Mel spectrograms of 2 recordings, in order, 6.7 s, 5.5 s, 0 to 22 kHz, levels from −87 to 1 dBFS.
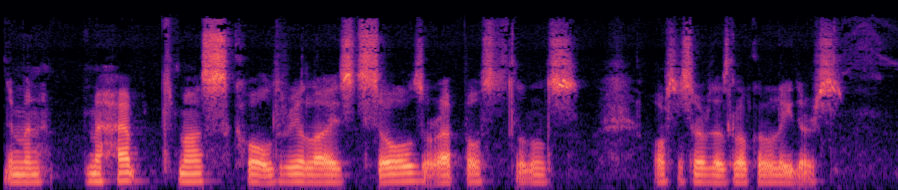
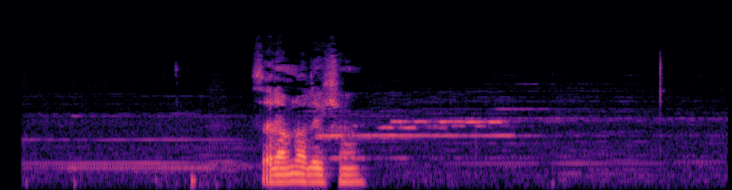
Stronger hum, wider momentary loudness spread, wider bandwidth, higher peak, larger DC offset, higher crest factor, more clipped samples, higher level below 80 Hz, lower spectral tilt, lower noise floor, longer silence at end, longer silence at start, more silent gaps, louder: neither; second, 10 LU vs 28 LU; first, 16 kHz vs 9.6 kHz; first, -2 dBFS vs -6 dBFS; neither; second, 18 dB vs 24 dB; neither; about the same, -62 dBFS vs -64 dBFS; second, -3.5 dB/octave vs -5.5 dB/octave; second, -44 dBFS vs -56 dBFS; second, 0.45 s vs 1.15 s; second, 0.05 s vs 0.5 s; neither; first, -20 LUFS vs -27 LUFS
